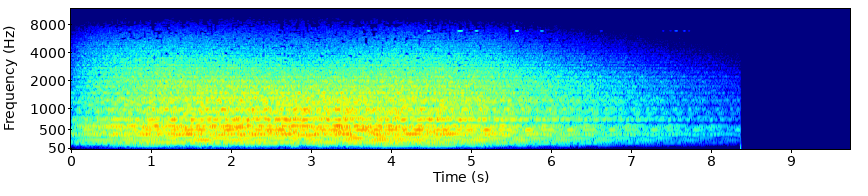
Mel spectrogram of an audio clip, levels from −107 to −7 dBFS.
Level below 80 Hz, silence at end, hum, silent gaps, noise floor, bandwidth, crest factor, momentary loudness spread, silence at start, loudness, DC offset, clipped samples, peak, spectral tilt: under -90 dBFS; 2.4 s; none; none; -68 dBFS; 7.8 kHz; 16 dB; 16 LU; 0 s; -34 LUFS; under 0.1%; under 0.1%; -20 dBFS; -6 dB/octave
